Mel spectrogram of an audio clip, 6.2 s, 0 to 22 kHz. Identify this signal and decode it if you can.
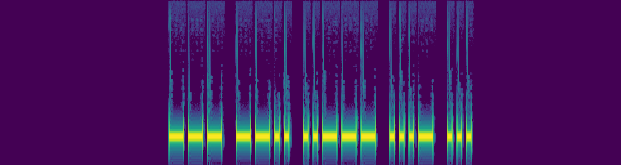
Morse code, heard as a keyed tone, about 25 wpm, 700 Hz. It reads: OZ2VS
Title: DXCC-100 Call Signs - 5 Characters - Repeated 2x - 25wpm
